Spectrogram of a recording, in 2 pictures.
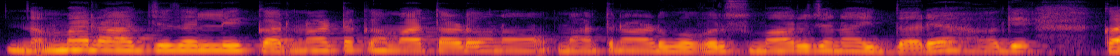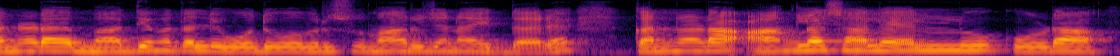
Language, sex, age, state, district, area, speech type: Kannada, male, 18-30, Karnataka, Shimoga, rural, spontaneous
